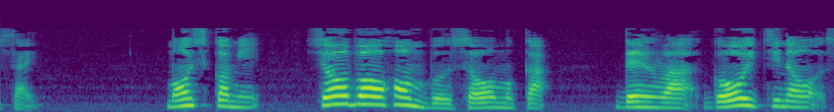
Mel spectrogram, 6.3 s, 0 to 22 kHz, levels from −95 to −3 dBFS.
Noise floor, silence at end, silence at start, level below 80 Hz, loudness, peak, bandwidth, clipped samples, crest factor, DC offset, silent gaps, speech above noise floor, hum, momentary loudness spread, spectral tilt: -66 dBFS; 0.1 s; 0.1 s; -72 dBFS; -20 LUFS; -4 dBFS; 8 kHz; under 0.1%; 18 dB; under 0.1%; none; 46 dB; 60 Hz at -50 dBFS; 18 LU; -5.5 dB/octave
